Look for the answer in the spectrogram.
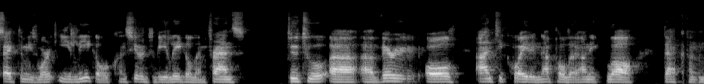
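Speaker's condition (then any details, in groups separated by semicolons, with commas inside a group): No condition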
